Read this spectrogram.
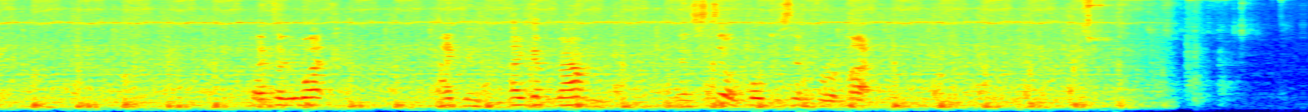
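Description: A treadmill whirs steadily.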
